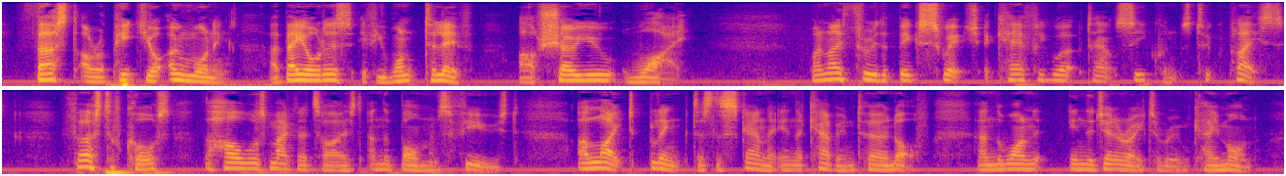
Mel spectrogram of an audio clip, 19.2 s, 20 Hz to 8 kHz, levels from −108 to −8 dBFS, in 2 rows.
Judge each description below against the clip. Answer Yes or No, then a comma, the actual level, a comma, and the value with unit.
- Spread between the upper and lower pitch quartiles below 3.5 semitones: No, average, 4.2 semitones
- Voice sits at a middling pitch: No, low, 125 Hz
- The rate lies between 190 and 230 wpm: Yes, average, 195 wpm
